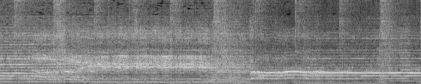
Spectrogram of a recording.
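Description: A man singing into a handheld microphone over a live band's accompaniment, amplified through the stage sound system; a long held note comes in about two and a half seconds in.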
